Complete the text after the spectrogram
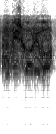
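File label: Serbian tank damaged mood low; speech; War Thunder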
